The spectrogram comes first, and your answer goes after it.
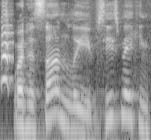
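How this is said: It is said in a Scottish accent.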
